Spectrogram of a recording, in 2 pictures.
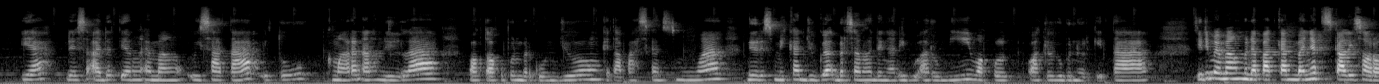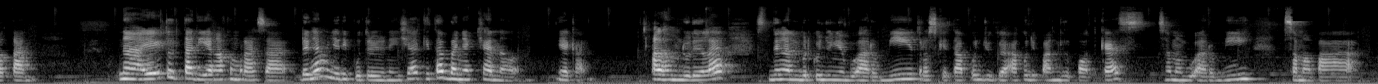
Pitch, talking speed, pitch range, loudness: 205 Hz, 140 wpm, 190-225 Hz, -21 LUFS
